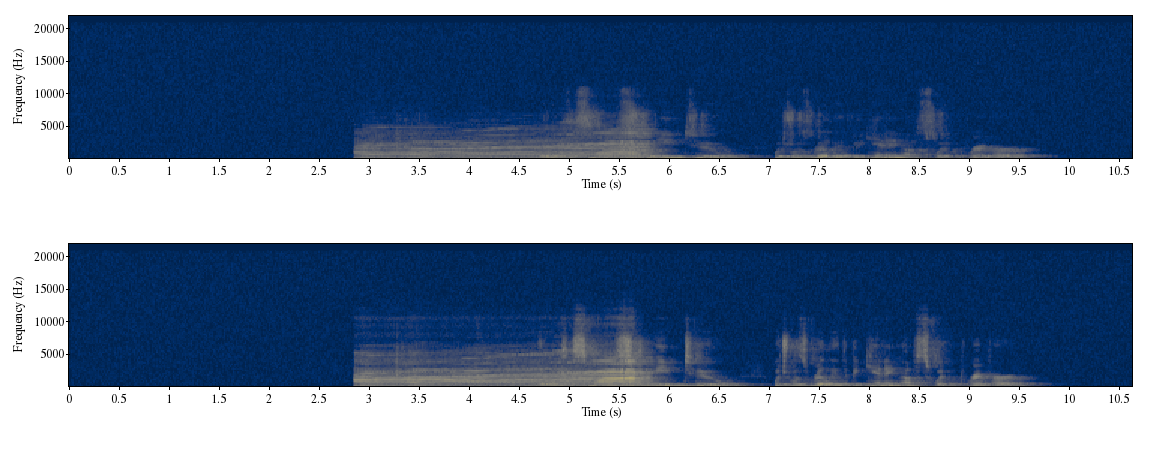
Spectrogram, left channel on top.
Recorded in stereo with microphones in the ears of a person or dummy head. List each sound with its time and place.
2.8 s a chime: 45° right (ahead or behind), 5 m
4.7 s a woman speaking: 65° right (ahead or behind), 8 m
